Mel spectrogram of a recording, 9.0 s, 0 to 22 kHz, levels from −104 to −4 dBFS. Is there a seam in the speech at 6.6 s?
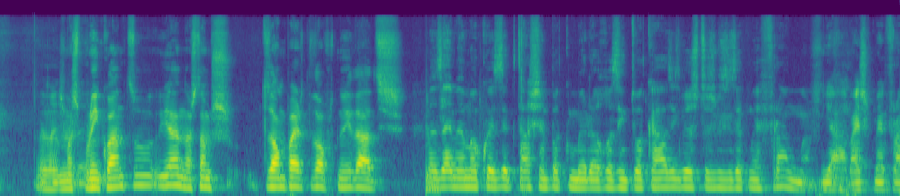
no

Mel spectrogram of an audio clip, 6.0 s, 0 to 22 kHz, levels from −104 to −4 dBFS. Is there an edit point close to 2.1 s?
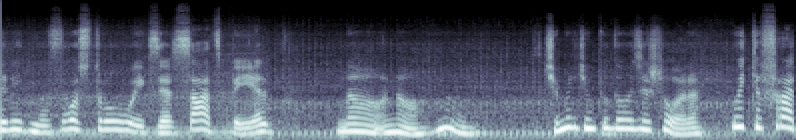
yes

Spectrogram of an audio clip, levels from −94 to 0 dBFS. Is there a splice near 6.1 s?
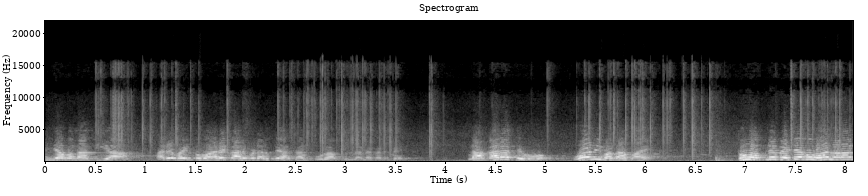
no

